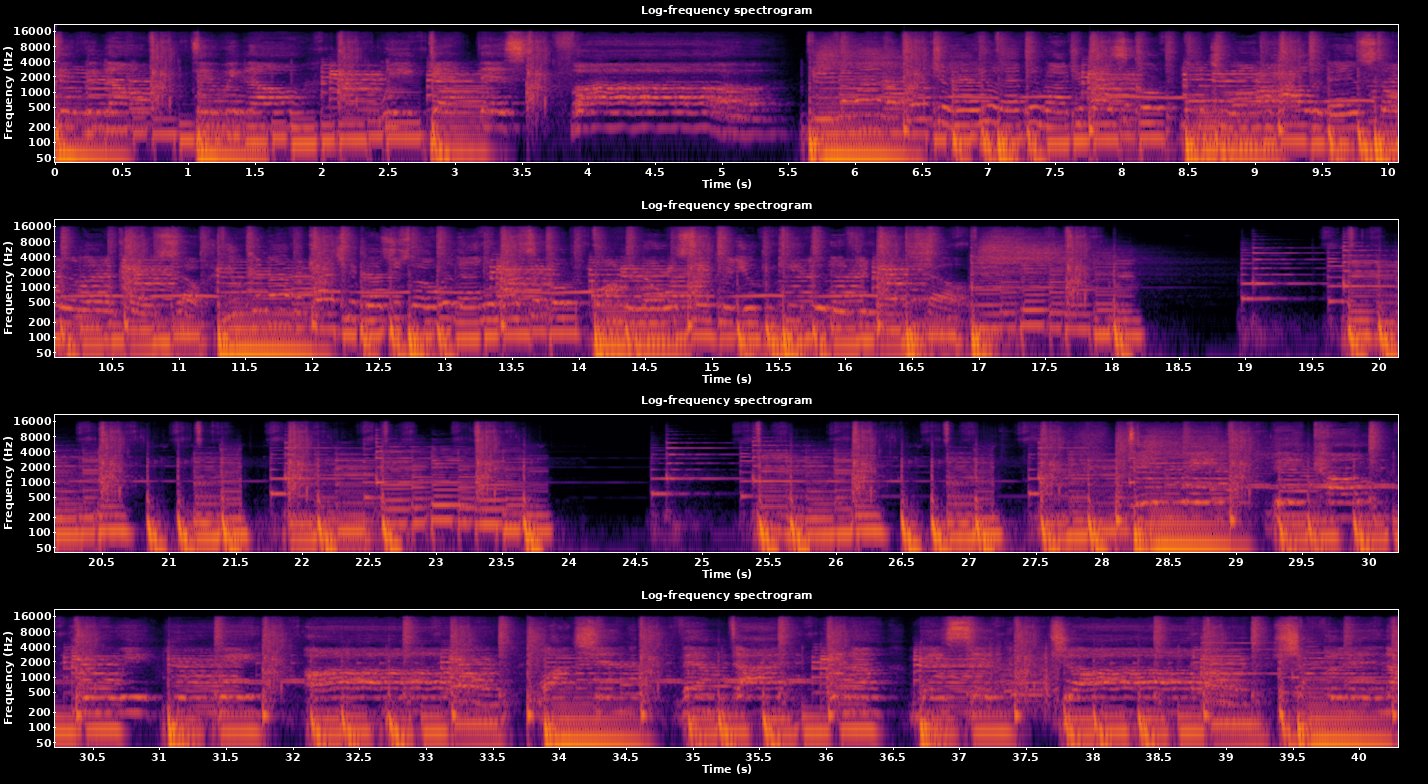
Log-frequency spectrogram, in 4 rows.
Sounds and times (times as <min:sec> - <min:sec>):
Music: 0:00.0 - 0:03.8, 0:05.6 - 0:40.2.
